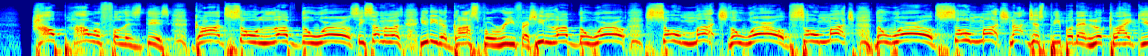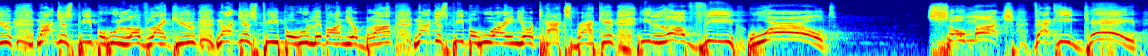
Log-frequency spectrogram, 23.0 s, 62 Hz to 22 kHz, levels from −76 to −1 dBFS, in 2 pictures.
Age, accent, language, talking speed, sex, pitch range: 30-49, American, English, 190 wpm, male, 235-285 Hz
